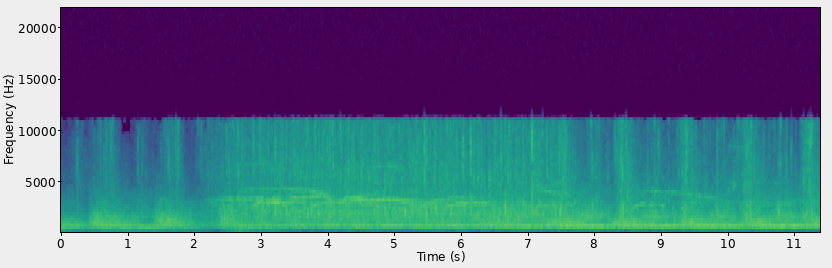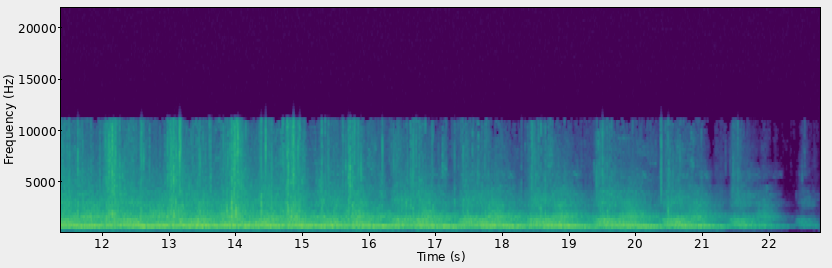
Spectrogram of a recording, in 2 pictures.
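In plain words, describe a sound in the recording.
A large crowd chants and cheers loudly.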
